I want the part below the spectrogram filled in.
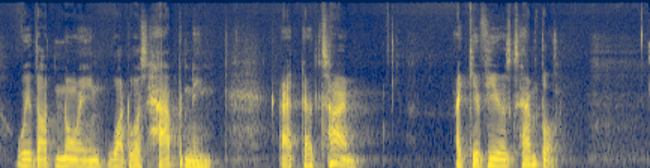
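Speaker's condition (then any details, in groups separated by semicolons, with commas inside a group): No condition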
